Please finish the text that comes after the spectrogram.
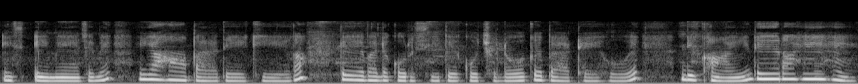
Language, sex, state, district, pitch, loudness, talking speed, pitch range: Hindi, female, Rajasthan, Jaipur, 175 Hz, -16 LUFS, 120 wpm, 165-210 Hz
